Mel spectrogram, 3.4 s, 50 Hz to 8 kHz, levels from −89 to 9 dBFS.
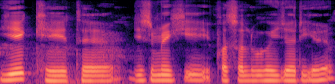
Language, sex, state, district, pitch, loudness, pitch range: Hindi, male, Uttar Pradesh, Shamli, 140 Hz, -16 LUFS, 135-145 Hz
